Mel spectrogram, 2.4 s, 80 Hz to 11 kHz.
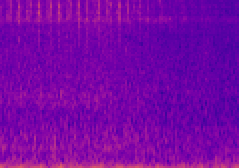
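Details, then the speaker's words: BMW N62 V8 before repair: deep, uneven idle with irregular low thumps and knocking, shaking hard; random misfire across all but a couple of cylinders. "like this misfire the old cylinders except a couple of them and everything it shapes it's even swing even more you see the knocking noise"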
